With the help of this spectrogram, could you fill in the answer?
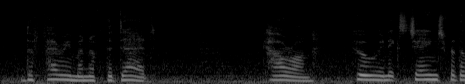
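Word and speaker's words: Charon: it's just as you described it only your pronunciation is a little off the name you heard wasn't karen it was c c-h-a-r-o-n as in caron the ferryman of the dead karon who in exchange for the right coin helps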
